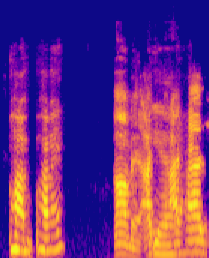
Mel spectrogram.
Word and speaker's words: Jaime: Jaime. Hami. Hame? Hami. Yeah. I had Hami at first, and then I was going back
